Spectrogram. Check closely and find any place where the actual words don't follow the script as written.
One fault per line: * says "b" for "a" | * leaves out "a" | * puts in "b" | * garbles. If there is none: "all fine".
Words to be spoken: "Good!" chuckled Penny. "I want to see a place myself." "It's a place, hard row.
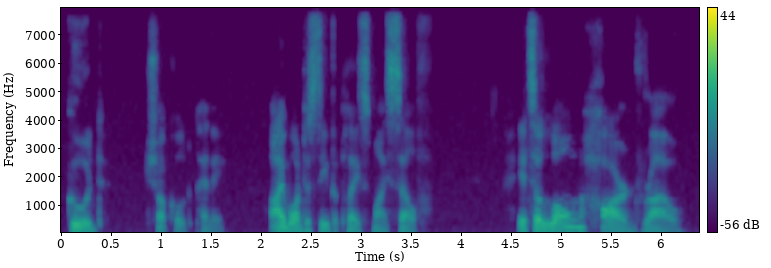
* says "the" for "a"
* says "long" for "place"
